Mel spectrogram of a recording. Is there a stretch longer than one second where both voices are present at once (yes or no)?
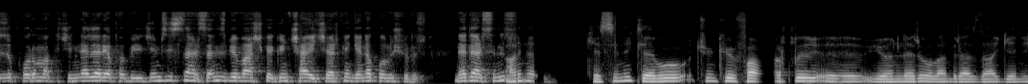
no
